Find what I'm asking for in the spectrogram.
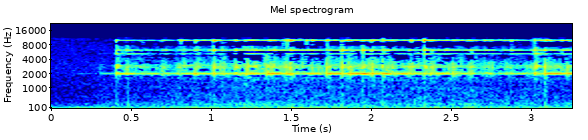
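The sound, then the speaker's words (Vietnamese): Wind chimes tinkle in a quiet, sustained shimmer of high metallic ringing that holds steady with light shifting accents for a few seconds, with no voices present. “từ dưới tầng 4, đột nhiên truyền đến tiếng chuông gió leng keng, leng keng.”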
